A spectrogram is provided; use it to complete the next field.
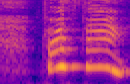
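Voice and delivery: shrill, very high, very loud excited squeal. Signing off a podcast episode, getting really excited. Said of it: "Sorry, I'm getting really excited".

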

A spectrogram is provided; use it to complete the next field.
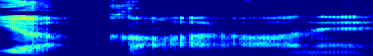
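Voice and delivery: put-on outback Australian accent. Joking about a seventies Australian TV show: Crocodile Dundee voice. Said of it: "Are you done now, Crocodile Dundee?".

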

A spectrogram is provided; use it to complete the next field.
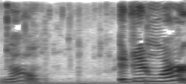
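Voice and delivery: high, exasperated retort.

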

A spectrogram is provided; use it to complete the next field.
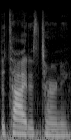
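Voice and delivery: plain

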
